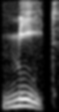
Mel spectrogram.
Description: Prononciation du mot meet en anglais (fichier audio)
Prononciation du mot : meet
